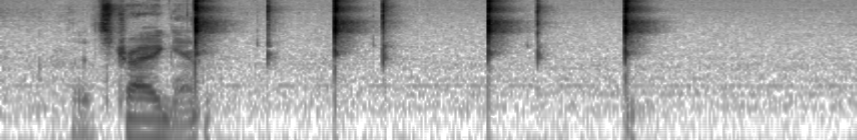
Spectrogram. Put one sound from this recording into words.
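A lighter clicks several times.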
